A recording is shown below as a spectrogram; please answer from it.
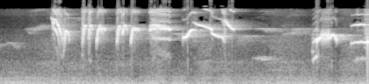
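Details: White-rumped shama song for training other birds: a fast series of bright chipping notes running into twisting whistles, then a brief pause and more whistled notes.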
